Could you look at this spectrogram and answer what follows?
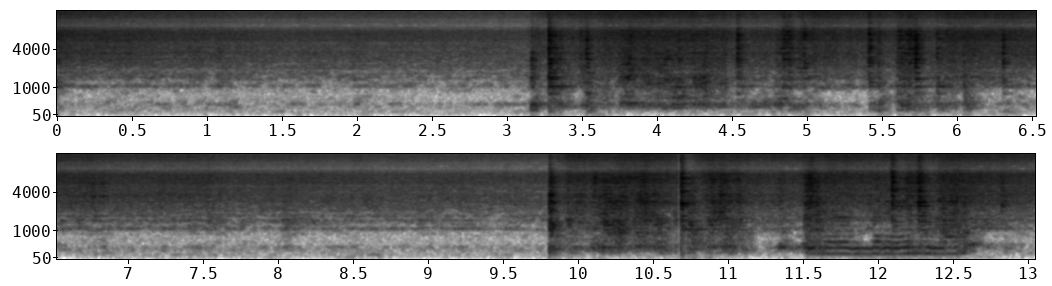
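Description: Ingredients for a mutton biryani fry in a hot pan, stirred in two bursts of scraping and clattering over a steady sizzle, with no one speaking.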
